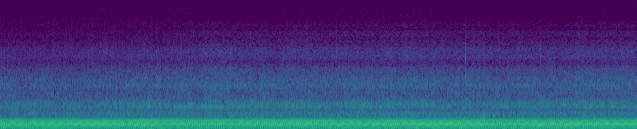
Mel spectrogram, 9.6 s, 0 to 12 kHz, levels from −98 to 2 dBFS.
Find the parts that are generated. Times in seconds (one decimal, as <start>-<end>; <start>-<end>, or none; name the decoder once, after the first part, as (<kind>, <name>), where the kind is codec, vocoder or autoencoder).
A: 0.0-0.5 (autoencoder, DAC-VAE); 2.9-3.3; 7.4-9.6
